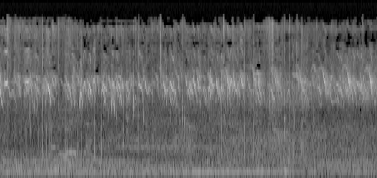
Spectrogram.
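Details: Many young ducklings peeping together: thin descending chirps tumble continuously and overlap, with a constant low droning hum underneath and a few faint clicks.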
